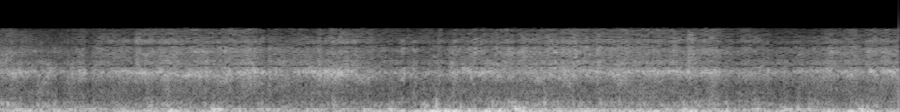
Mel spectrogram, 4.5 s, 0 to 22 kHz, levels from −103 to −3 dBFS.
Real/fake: fake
